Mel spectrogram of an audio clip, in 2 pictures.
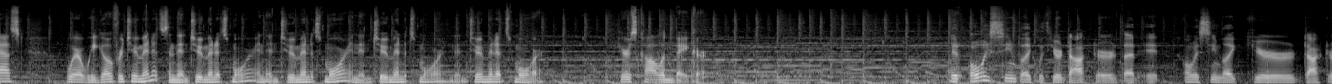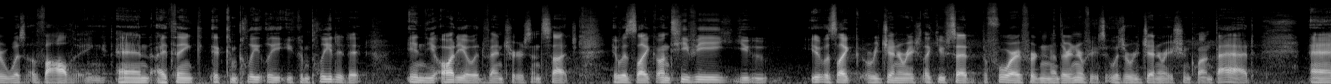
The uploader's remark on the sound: recorded at TimeGate 2013 in Atlanta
